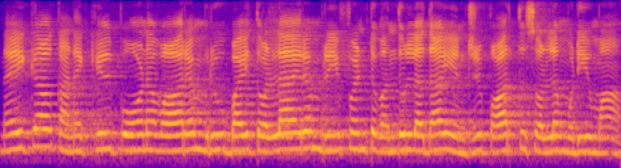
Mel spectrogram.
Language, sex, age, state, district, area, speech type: Tamil, female, 18-30, Tamil Nadu, Cuddalore, rural, read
